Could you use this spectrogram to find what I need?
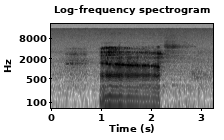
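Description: A middle-aged man speaks briefly into a headset microphone, with a drawn-out voice.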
